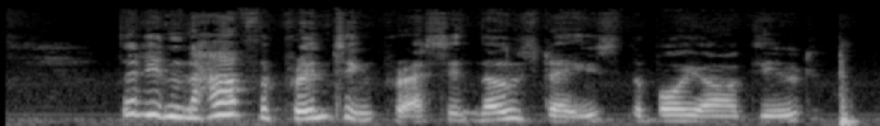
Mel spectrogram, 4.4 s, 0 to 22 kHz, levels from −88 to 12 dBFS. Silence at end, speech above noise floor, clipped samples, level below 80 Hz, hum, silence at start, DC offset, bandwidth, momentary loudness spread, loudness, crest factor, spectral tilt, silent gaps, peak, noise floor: 0.1 s; 31 dB; under 0.1%; -48 dBFS; none; 0.6 s; under 0.1%; 15 kHz; 8 LU; -17 LUFS; 16 dB; -6.5 dB/octave; none; -2 dBFS; -48 dBFS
